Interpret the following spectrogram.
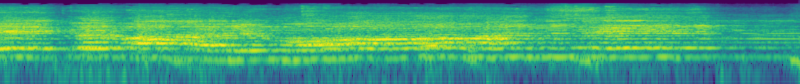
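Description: Voices singing a Hindi devotional bhajan to Krishna into microphones, in long held notes that glide up and down, dipping briefly near the end.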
